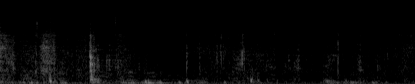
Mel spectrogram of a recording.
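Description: Faint, scattered knocks and taps of a wooden board and hand tool being handled during woodworking, the sharpest about a second in.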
